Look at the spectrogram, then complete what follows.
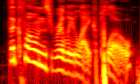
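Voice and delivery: usual speaking voice

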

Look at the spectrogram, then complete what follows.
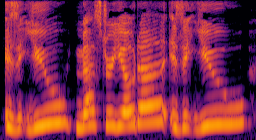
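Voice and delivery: bright helpful alien asking who to call; polite Kaminoan. Retold or imitated. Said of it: "Lama Su is like".

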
